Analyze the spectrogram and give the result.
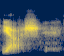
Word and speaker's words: Iași: We're going to be doing Iași in Romania, and it's spelled I-A-S-I. But as far as I can tell from looking up things, it's pronounced Iași.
